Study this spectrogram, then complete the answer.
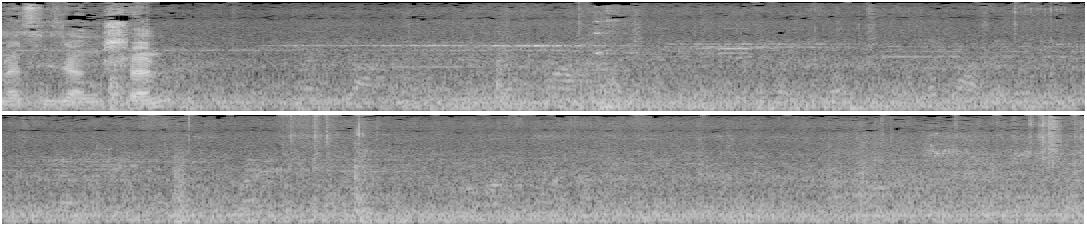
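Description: Train wheels clatter over rail joints.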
